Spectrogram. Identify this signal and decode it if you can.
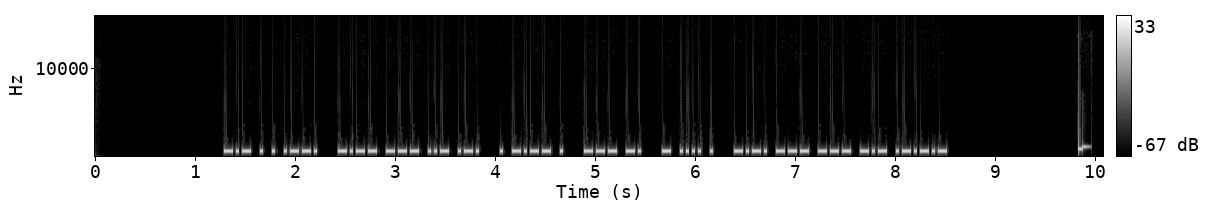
Morse code, heard as a keyed tone, about 40 wpm, 700 Hz. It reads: KEEP YOUR EYE ON THE COOK.
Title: Sentences from Top 1000 Words - Review Part 4 - 40wpm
